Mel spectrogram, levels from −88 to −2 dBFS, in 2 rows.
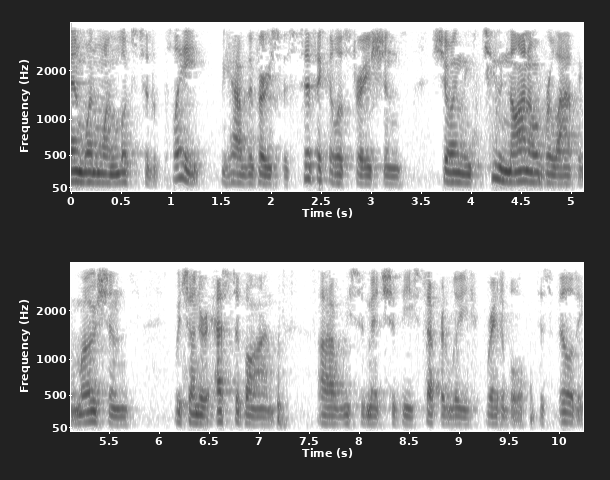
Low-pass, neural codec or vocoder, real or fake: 3.6 kHz; none; real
